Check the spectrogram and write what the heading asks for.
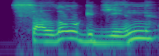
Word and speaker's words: Sologdin: While Rubin is a dedicated, devoted communist, Sologdin, I'll pronounce that slowly, has a very different philosophy of life.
